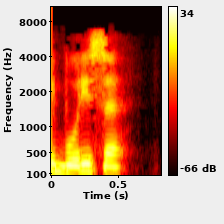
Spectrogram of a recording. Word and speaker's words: Бориса: Назывался он у дяди Бориса, причем ударение падало на первый слог.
